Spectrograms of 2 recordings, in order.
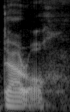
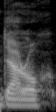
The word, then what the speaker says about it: Darroch: ambassador sir Kim Derrick I think I pronounced it correctly Derrick not Daryl anyhow I was proud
